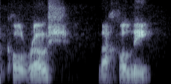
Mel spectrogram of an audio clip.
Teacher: Anytime you see it, just pronounce it kol. Kol rosh. The accent is on the rosh.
